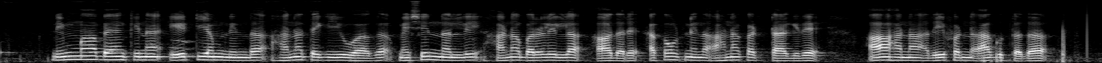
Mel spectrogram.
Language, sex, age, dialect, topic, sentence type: Kannada, male, 56-60, Coastal/Dakshin, banking, question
